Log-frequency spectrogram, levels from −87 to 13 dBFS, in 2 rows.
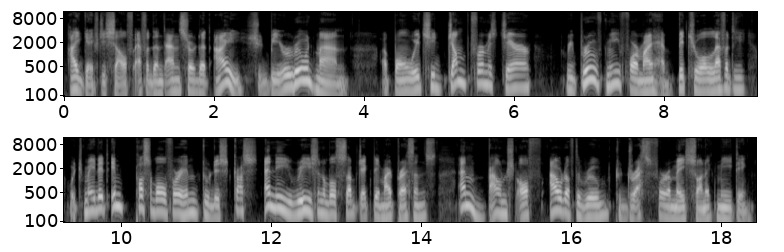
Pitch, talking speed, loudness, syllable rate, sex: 145 Hz, 170 wpm, -20 LUFS, 4.9 syllables/s, male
